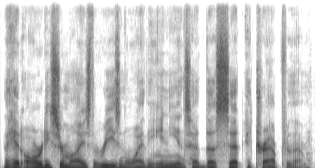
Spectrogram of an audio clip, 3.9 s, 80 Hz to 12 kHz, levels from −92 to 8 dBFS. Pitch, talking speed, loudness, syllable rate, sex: 100 Hz, 245 wpm, -17 LUFS, 5.9 syllables/s, male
